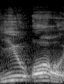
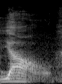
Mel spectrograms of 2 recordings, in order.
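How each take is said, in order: First: You all said as two full words; you all, uncontracted; two separate words. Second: Y'all run into one syllable; y'all, you and all merged; Texas contraction. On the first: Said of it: "it's like y'all". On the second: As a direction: say y'all as one Texan word. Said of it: "I lived in Texas". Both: Shown as a demonstration.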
